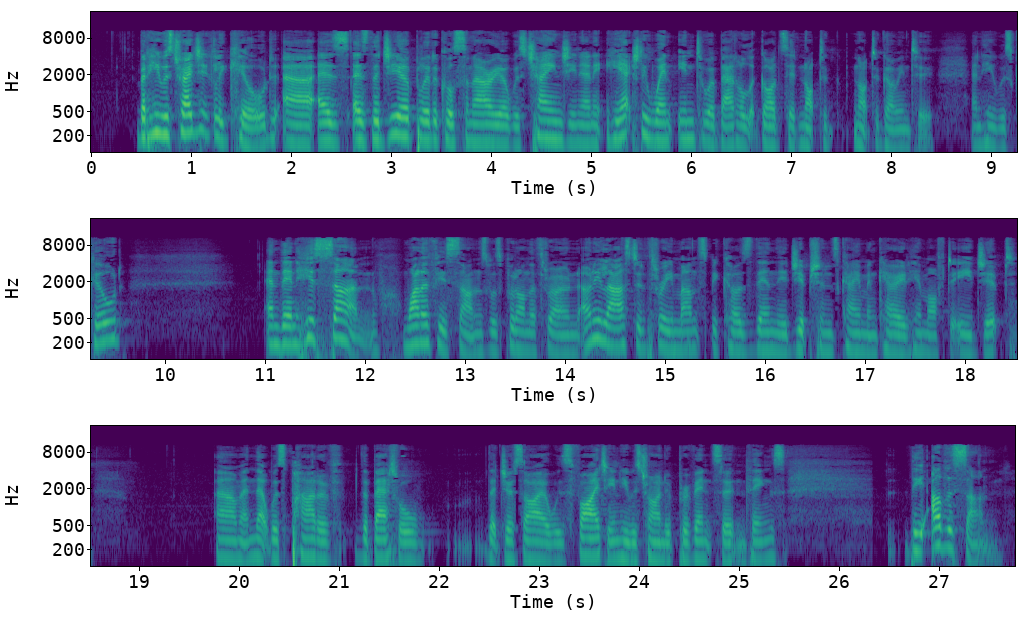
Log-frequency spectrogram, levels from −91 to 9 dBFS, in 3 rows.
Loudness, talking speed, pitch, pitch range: -25 LUFS, 180 wpm, 150 Hz, 140-175 Hz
